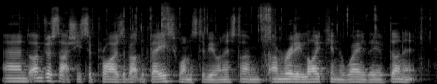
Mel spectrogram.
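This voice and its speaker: A man's voice: medium pitch, little pitch movement, racing, darkish tone, a little hiss or hum. Chatty young man opening trading cards. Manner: chatty, enthusiastic, many ums and guesses. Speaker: card box opener. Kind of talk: casual box-opening commentary.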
